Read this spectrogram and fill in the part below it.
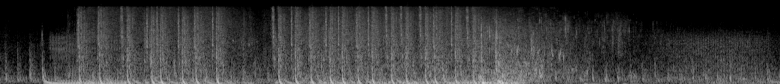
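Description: A chargeable gun in a video game fires in a fast, loud stream of rapid shots for several seconds, broken by a brief pause, then tails off into quieter background game noise.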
